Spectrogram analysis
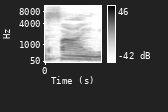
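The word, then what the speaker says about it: sign: है ऐसे ही देखिए एस आई जी एन होता है तो एन के पहले जी आया ये साइलेंट होता है इसको क्या बोलते हैं साइन क्या बोलते हैं साइन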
